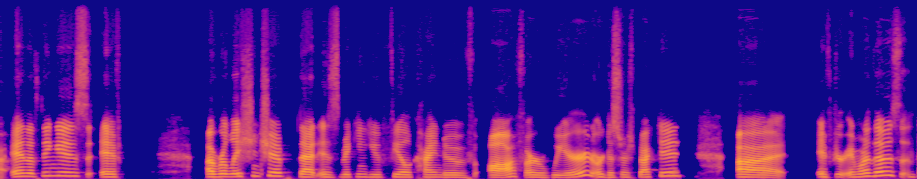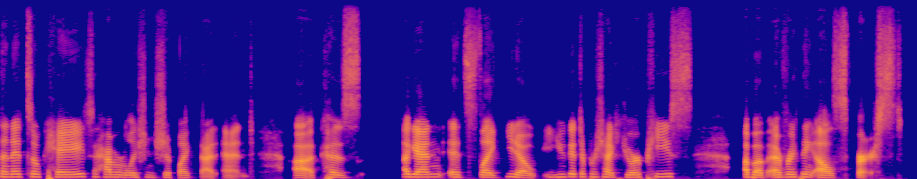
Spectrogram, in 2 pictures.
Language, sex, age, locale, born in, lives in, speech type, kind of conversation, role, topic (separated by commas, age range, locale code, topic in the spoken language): English, female, 30-34, en-US, United States, United States, conversation, advice, advisor, How can I address ongoing dishonesty from my partner?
